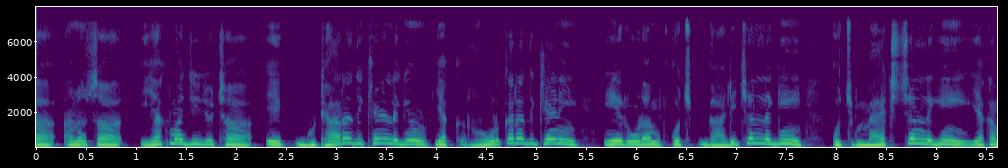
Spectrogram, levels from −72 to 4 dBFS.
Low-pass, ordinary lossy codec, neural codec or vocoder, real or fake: 7.2 kHz; none; none; real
